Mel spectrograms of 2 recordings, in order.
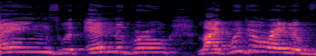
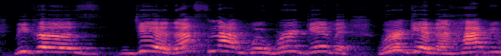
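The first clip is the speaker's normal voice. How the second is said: ordinary delivery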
